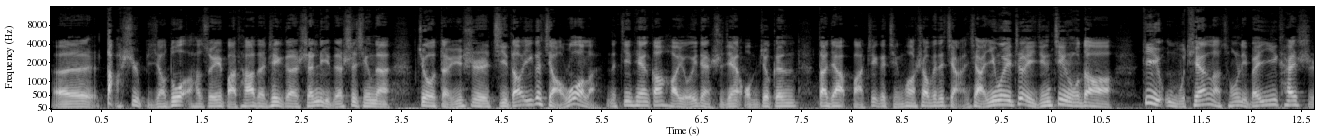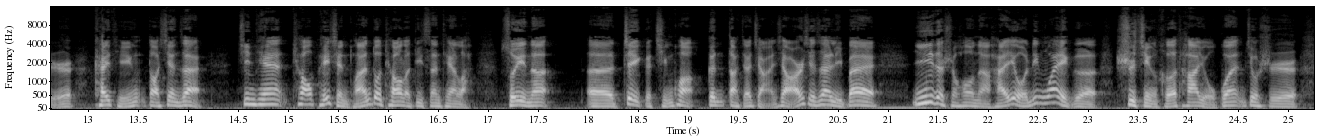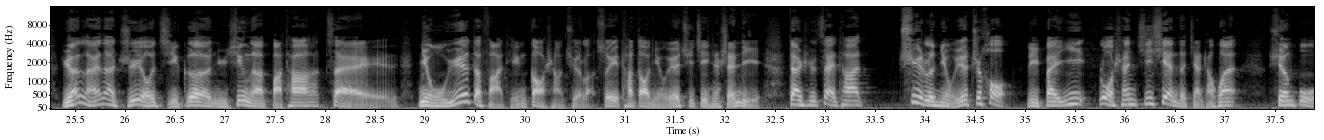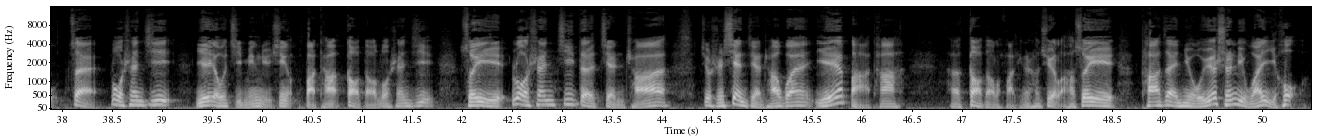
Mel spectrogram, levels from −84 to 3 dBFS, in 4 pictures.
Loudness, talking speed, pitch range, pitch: -22 LUFS, 290 characters per minute, 105-145 Hz, 120 Hz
